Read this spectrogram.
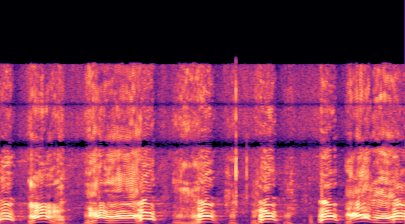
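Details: Two Basset Hounds playing indoors, an eight-year-old rescued male foster dog and the resident basset: loud, drawn-out, wavering baying barks with rising and falling pitch, about six in four seconds, with brief gaps.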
